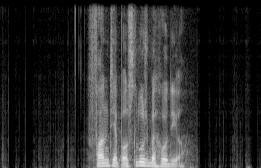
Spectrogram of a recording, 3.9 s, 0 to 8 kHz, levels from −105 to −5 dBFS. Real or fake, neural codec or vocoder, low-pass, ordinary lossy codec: fake; codec, 16 kHz, 4.8 kbps, FACodec; none; none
